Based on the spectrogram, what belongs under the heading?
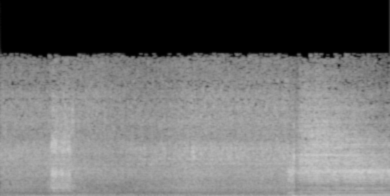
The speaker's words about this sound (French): Fouille-moi c'est quoi, mais ça commence avec un moteur de tracteur.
